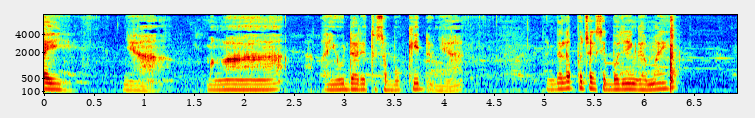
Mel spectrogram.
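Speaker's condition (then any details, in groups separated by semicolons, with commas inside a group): No condition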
